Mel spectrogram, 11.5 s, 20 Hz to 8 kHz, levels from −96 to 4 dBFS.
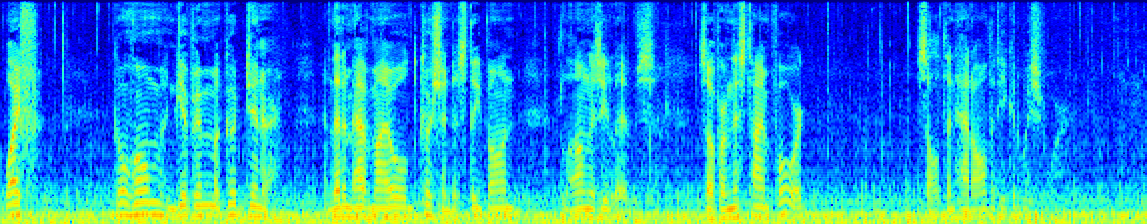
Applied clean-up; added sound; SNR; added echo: none; Fire; 3 dB; none.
